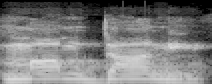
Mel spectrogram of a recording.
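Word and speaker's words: Mamdani: Furthermore, the name is Mam Dani. M A M D A N I. You should learn how to say it because we got to get it right.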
